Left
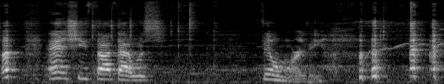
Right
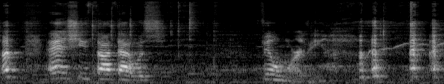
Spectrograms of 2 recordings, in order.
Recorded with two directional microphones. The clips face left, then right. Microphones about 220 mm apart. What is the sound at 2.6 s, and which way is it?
Speech, 45° left (ahead or behind).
